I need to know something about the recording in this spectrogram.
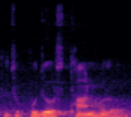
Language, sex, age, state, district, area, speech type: Bengali, male, 60+, West Bengal, Paschim Bardhaman, urban, spontaneous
